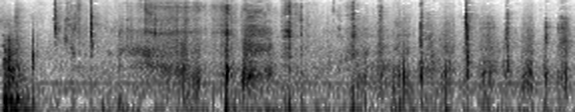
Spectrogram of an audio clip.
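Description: Close-miked crunching and chewing of raw yacon: crisp, irregular crunches and clicks as the juicy tuber is bitten and chewed with a full mouth.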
